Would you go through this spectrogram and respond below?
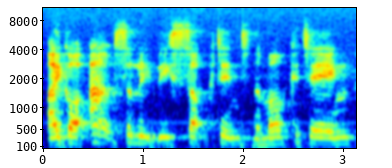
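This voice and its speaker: Higher-voiced young British man, slightly muffled audio. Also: flat delivery, moderate pace. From United Kingdom. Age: young adult. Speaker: podcast guest. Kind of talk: casual chat.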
